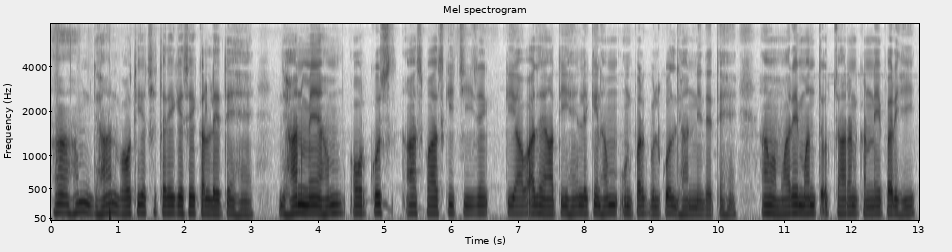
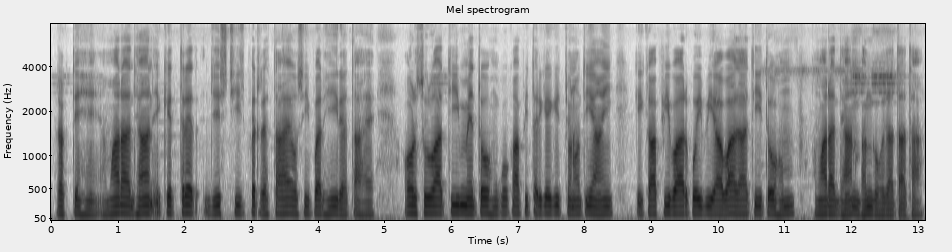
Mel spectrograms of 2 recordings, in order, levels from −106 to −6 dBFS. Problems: constant background noise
